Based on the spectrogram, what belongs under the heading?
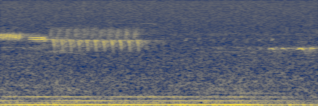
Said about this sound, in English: Listen to the birds.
